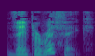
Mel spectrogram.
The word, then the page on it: vaporific: British English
